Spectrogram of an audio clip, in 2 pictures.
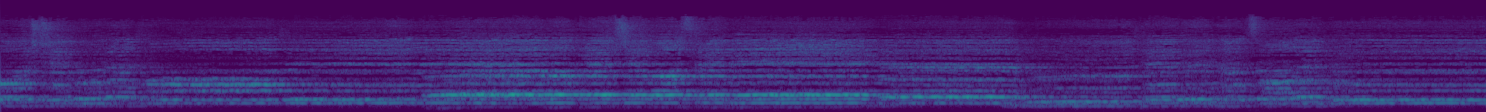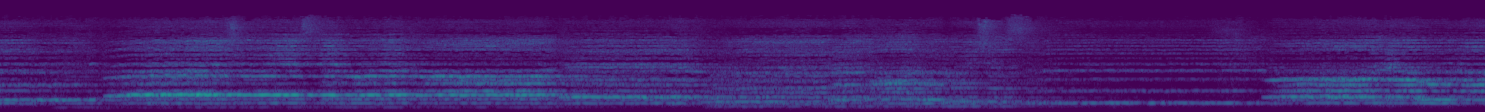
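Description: A choir singing slow, long-held chords, with the harmony changing every few seconds.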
